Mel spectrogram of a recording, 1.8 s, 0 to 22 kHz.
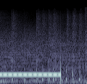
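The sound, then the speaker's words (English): A loud, steady telephone dial tone hums for about a second, then cuts off and gives way to a few quieter, short dialing beeps, as a 100.7 WCLX radio show calls someone at random for a senseless survey. “This is where we call people up at random.”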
